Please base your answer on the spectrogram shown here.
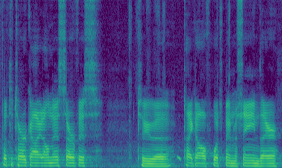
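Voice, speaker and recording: Male machinist, medium pitch, casual workshop explainer. Modest, plainspoken, matter-of-fact delivery. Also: level tone, slow. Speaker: machinist presenting his repair work.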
